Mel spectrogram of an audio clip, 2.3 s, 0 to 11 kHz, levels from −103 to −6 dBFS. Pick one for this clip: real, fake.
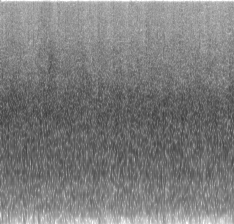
real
